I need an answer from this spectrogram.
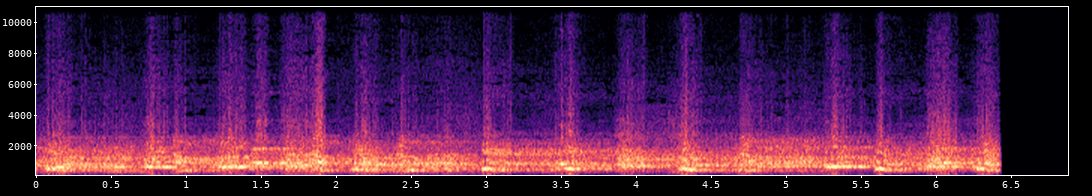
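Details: Many dogs barking together in a crowded kennel area, a dense overlapping chorus of sharp barks with some howling, continuous and loud throughout before stopping abruptly.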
